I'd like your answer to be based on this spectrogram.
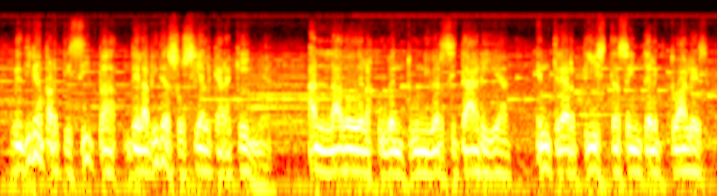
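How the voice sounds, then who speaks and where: A man delivers scripted documentary narration in a low, deep register. He speaks as the narrator of a historical film, with music playing clearly behind him.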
